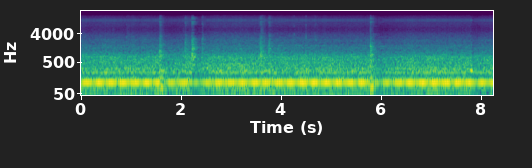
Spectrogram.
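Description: A steady low hum of lab equipment or ventilation, with a few sharp clicks of a glass Pasteur pipette tapping the inside of a test tube while it mixes the cell suspension and Trypan Blue.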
